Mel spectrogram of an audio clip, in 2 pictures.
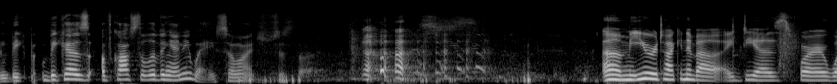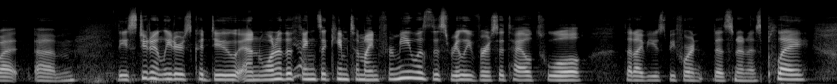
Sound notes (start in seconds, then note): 3.5 laughter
